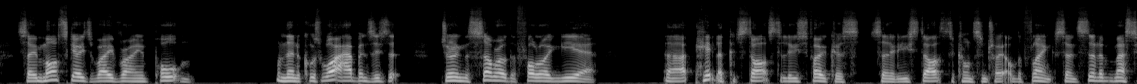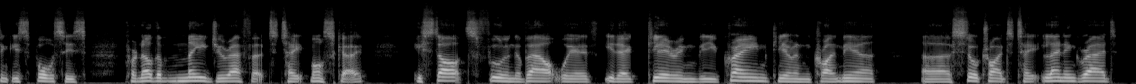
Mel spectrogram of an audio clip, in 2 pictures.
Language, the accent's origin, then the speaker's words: English; United Kingdom; I'm a British military historian.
